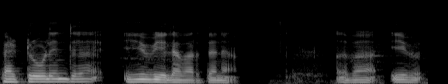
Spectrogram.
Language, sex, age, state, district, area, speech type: Malayalam, male, 18-30, Kerala, Kozhikode, rural, spontaneous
